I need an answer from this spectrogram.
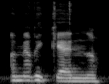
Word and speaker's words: américaine: The only difference, you put an E on the end and you pronounce the next to last letter. Américain, américaine.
